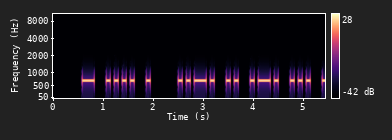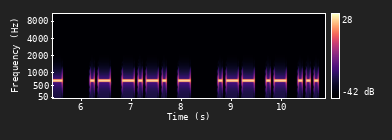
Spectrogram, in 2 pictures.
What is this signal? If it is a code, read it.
Morse code, heard as a keyed tone, about 15 wpm, 700 Hz. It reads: THE FIRST ACT WAS
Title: Sentences from Top 1000 Words - Review Part 1 - 15wpm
